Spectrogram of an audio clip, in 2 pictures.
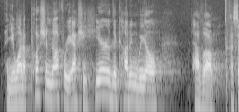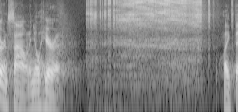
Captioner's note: glass cutting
